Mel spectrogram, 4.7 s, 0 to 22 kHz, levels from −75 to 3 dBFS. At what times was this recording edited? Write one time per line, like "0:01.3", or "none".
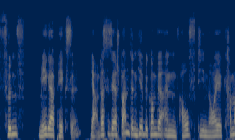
0:03.5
